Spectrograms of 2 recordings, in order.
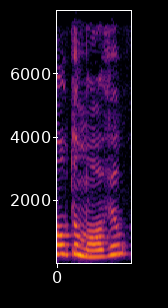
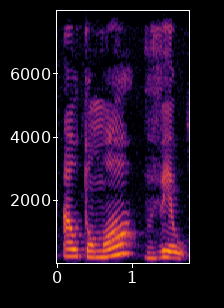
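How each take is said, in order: First: Said in the usual way. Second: "Automóvel" slowly, auto-MÓ-vel; syllable-by-syllable. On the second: Shown as a demonstration. Teacher marking the penultimate syllable, "Automóvel" split slowly at MÓ. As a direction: stretch the MÓ in "Automóvel", then a separate "vel". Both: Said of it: "O mó é a penúltima sílaba".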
